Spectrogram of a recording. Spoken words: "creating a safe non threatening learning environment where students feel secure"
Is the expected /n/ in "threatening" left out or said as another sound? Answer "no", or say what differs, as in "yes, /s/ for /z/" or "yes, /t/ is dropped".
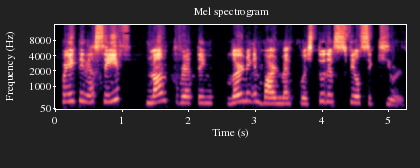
yes, /n/ is dropped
